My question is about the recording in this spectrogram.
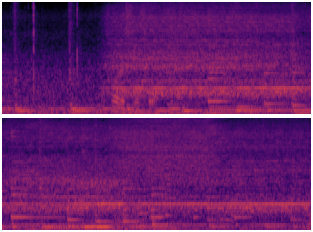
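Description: A handheld hair dryer is switched on about a second in and runs steadily: a rushing blow of air with a steady whine on top.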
